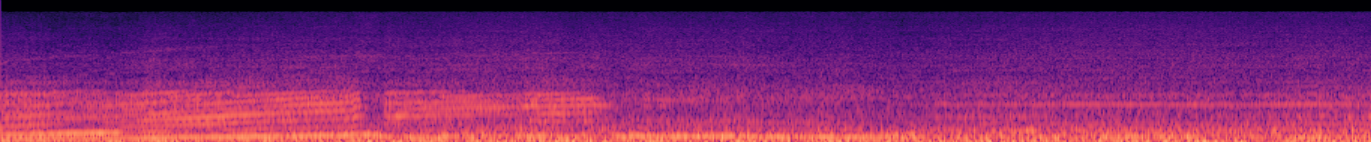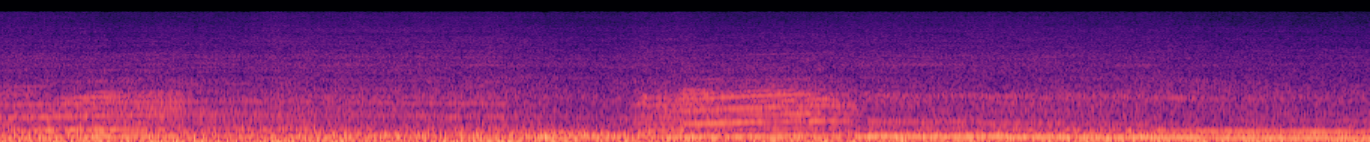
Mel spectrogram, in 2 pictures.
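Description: Wind rushes past, low and steady.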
